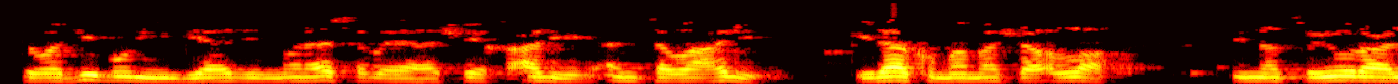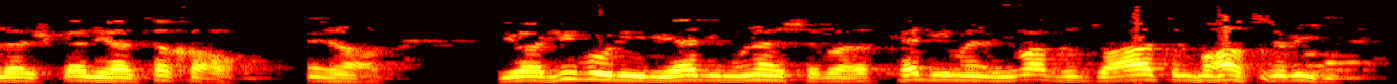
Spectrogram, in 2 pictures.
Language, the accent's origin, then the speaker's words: Arabic; Damascus, Damascus Governorate, Syria; كما يقولون عندنا في دمشق بدها الزكتار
